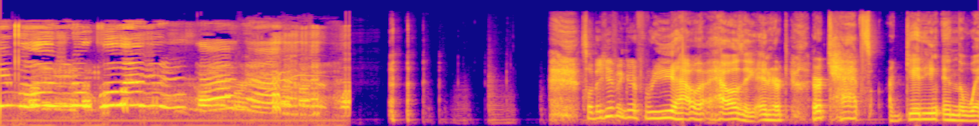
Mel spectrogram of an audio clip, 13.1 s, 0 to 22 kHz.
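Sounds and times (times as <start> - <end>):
woman crying in wails: 0.0 - 4.7.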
